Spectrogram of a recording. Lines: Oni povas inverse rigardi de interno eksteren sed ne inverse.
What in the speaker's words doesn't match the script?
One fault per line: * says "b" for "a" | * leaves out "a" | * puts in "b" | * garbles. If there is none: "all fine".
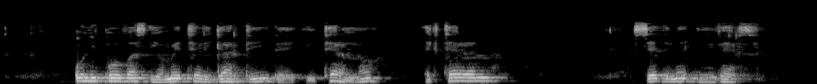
* says "iomete" for "inverse"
